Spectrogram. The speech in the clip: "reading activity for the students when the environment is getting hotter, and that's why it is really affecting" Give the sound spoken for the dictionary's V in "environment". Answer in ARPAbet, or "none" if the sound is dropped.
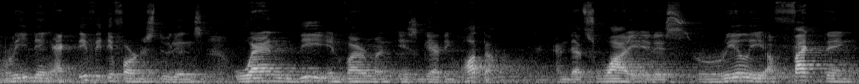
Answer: V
